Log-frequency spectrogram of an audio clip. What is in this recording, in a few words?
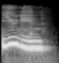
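"union", British English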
